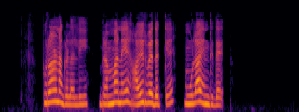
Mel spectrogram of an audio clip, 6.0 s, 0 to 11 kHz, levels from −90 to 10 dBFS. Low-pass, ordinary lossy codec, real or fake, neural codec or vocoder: 7.2 kHz; none; real; none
